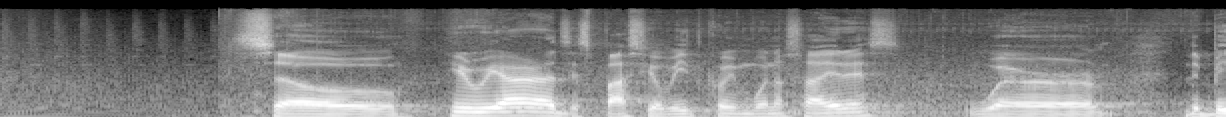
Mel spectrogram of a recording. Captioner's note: man's voice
